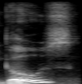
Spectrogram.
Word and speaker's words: goes: s we add es even though the e is silent one more time I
